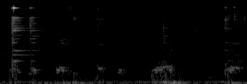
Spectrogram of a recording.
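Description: One sharp metallic clink just after the start as a small valve spring seat is set down on a Honda B18C5 cylinder head, followed by faint light clicks of the parts being handled.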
